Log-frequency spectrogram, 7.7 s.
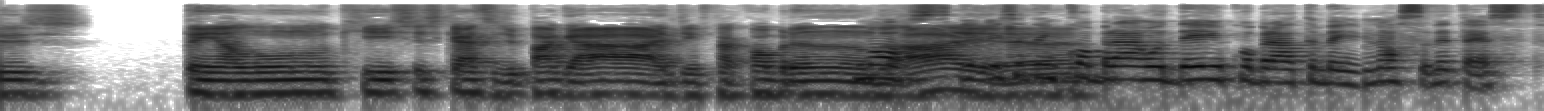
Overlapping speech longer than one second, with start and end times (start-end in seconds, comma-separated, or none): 4.3-5.5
